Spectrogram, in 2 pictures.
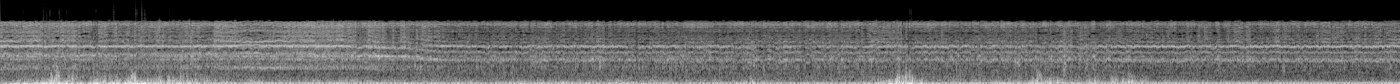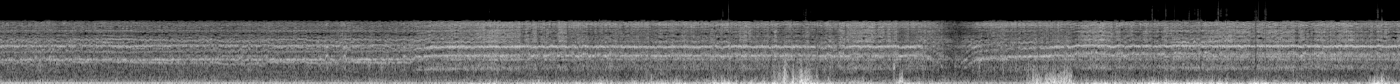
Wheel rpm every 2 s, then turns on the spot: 200, 200, 160, 150, 150, 140, 140, 140, 140, 180, 190, 160, 190, 200.
none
